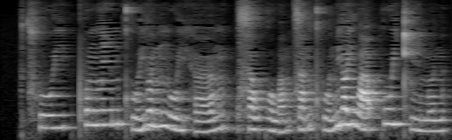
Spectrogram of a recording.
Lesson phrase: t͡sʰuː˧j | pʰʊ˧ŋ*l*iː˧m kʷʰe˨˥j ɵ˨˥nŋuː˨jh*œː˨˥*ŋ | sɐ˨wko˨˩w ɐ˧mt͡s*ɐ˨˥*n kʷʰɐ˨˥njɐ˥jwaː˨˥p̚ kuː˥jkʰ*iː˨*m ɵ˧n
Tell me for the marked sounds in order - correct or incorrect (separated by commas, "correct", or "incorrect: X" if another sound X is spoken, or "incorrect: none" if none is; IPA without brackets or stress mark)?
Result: correct, correct, correct, correct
